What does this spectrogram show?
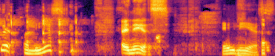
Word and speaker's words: Aeneas: Aeneas All right.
